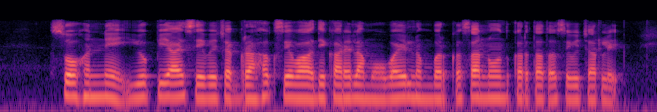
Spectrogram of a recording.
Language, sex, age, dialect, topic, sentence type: Marathi, male, 18-24, Standard Marathi, banking, statement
